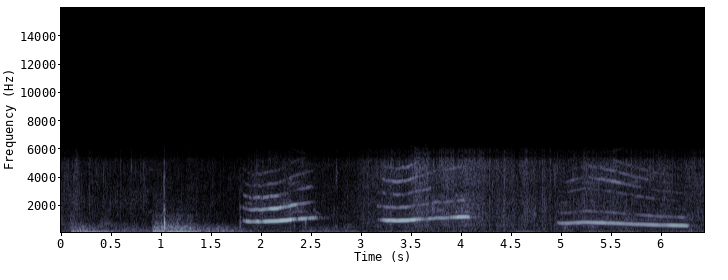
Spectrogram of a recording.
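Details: Domestic cat playing with a trash bag, giving three drawn-out meows, the first two rising and the last falling, each about a second long, with rustling thumps from the bag before them.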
